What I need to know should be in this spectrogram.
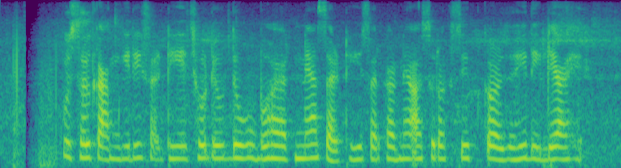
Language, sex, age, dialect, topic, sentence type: Marathi, female, 25-30, Varhadi, banking, statement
